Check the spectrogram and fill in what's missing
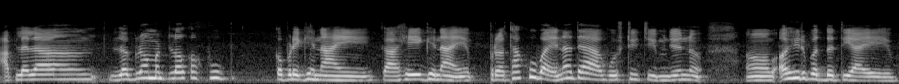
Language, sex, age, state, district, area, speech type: Marathi, female, 30-45, Maharashtra, Wardha, rural, spontaneous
